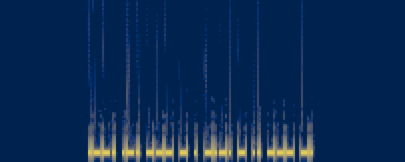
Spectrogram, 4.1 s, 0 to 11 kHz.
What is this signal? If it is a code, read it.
Morse code, heard as a keyed tone, about 50 wpm, 700 Hz. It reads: PROTECTION
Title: Top 1501-1750 Words 50wpm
